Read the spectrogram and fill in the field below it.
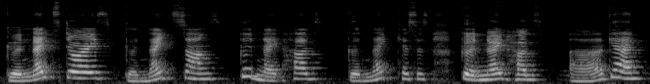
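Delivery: ordinary delivery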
